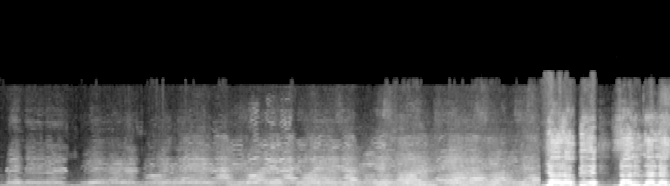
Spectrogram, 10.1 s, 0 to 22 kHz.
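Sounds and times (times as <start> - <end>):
large crowd shouting: 0.1 - 8.2.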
